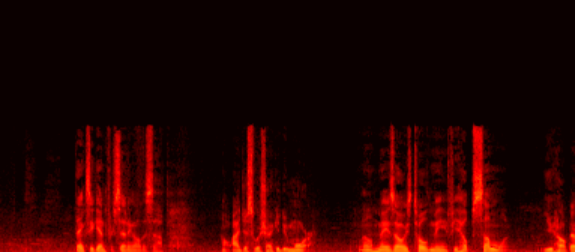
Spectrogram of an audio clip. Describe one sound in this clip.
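A young man speaks warmly and casually.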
